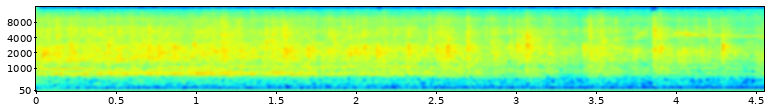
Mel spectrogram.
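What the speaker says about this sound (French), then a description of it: "Est-ce qu'on peut acclamer la présence de Dieu?" A church congregation applauds and cheers to acclaim God at a worship service, broad sustained clapping from many hands that fills the room, gradually thinning slightly toward the end with no speech over it.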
